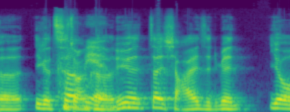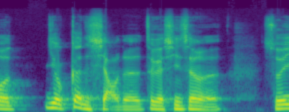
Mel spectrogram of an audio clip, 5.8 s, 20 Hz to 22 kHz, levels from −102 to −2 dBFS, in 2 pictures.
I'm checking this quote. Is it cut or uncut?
cut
